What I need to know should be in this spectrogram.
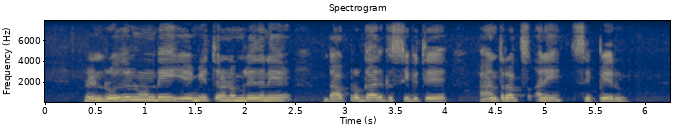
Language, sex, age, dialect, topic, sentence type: Telugu, male, 31-35, Utterandhra, agriculture, statement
